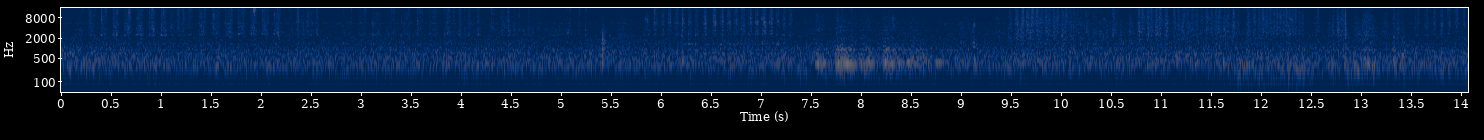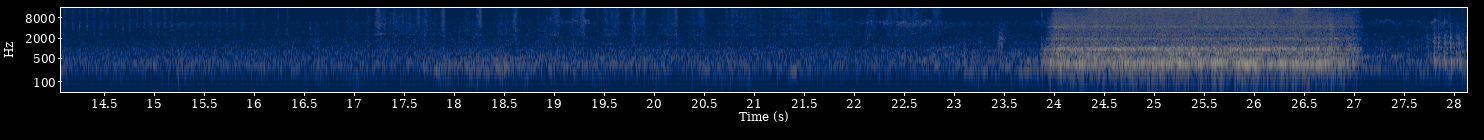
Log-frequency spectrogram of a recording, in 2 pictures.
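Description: Faint brushing and rubbing as finish is applied to a magnolia hollow form on a wood lathe, with scattered small clicks. About 24 seconds in, a loud steady hum made of several even pitched tones comes in and cuts off abruptly about three seconds later: the lathe's motor running.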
